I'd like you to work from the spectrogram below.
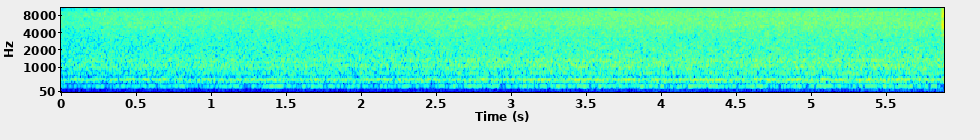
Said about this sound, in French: Voilà des vrombissements d'abeilles, mais pas n'importe lesquelles, les abeilles noires, celles dont s'occupe Sophie Berton, apicultrice dans le massif des Alpilles.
